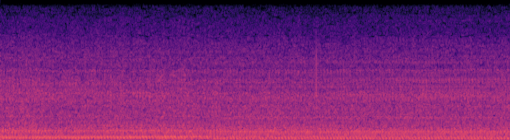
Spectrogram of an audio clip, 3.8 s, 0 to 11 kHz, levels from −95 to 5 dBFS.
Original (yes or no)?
yes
